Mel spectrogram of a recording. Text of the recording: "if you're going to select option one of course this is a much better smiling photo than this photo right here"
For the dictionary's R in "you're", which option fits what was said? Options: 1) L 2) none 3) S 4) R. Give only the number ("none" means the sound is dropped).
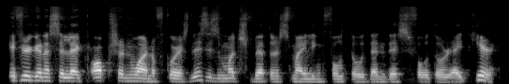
4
